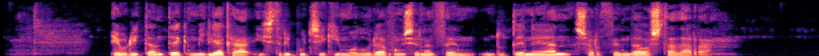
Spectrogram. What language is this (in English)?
Basque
